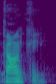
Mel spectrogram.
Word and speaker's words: McConkey: Which his leading receiver was, is it McConkey? – McConkley. – McConkley? I don't think, no, it's just McConkey. – McConkey, I think, yeah. See, we were butchering this man's name.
